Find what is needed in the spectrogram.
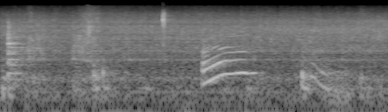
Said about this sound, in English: Okay, a lot of the meat is brown, but it's still not crumbling. It's not coming out of these weird casings. The sausage casing.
